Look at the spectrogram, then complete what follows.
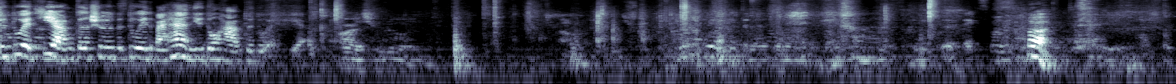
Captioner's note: students murmur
